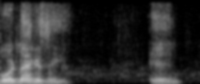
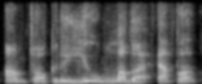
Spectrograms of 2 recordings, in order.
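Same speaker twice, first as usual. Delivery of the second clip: higher-pitched angry comeback; fearless defiance; 6 semitones higher than usual. Retold or imitated. Joe Jackson facing down the father, fearless and angry. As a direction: imitate a man standing his ground. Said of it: "got up without an ounce of fear".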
